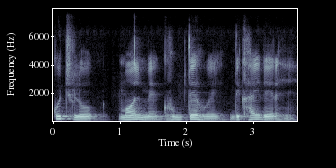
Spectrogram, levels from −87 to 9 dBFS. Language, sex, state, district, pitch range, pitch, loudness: Hindi, male, Uttar Pradesh, Lucknow, 110-135 Hz, 115 Hz, -17 LUFS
